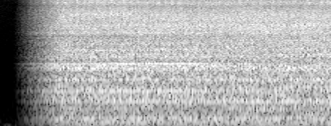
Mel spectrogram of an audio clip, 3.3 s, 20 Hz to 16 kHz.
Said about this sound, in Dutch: Michelangelo-straat, 17 januari 2020. De vuilniswagen komt langs.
